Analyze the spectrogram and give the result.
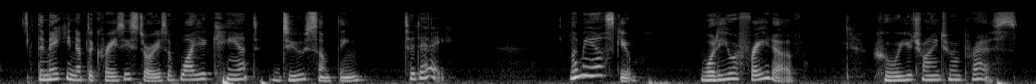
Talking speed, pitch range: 160 wpm, 180-245 Hz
